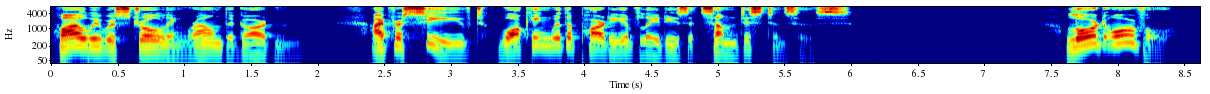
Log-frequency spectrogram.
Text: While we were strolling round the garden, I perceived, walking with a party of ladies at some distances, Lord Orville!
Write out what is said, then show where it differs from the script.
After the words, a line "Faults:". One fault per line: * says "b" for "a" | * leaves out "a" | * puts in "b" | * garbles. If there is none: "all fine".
While we were strolling round the garden, I perceived, walking with a party of ladies at some distances, Lord Orville!
Faults:
all fine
